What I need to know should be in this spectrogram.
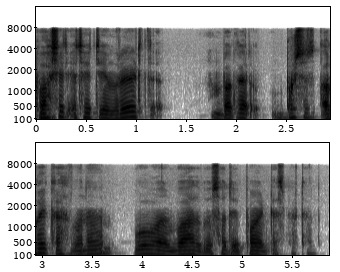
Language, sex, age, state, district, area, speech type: Kashmiri, male, 45-60, Jammu and Kashmir, Baramulla, rural, spontaneous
